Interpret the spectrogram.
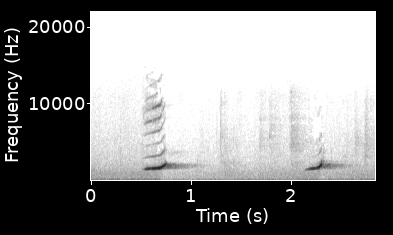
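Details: An African grey parrot imitating bird sounds gives two short whistles about one and a half seconds apart. Each note sweeps upward and then trails off, with a quiet room behind.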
